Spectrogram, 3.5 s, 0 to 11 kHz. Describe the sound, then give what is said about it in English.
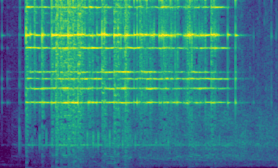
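A handbell received on graduating from the Louisiana Center for the Blind rings with a bright, shimmering high tone that starts sharply and rings on steadily for about three seconds. “This is the bell I got on June 5th of 2009 as a graduate of the Louisiana Center for the Blind.”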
